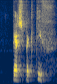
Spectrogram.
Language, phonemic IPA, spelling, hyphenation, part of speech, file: Dutch, /pɛrspɛkˈtif/, perspectief, per‧spec‧tief, noun, Nl-perspectief.ogg
- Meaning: perspective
